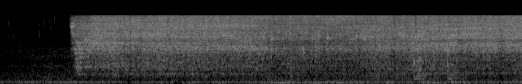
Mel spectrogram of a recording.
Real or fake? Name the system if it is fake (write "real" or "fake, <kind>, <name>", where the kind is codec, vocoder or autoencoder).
real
